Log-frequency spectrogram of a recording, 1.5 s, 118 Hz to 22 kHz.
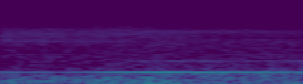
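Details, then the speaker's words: Arctic P12 Max PC fan near full speed: steady hum with a loud airy rush, no clicks or rattles; simply a very loud fan, much louder than the Noctua compared against it. "the low noise has disappeared because this fan is just so loud that's a noisy fan this makes the noctula look quiet"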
